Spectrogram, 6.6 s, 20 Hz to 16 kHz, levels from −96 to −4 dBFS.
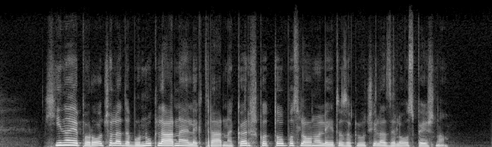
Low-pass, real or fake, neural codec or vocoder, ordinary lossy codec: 14.4 kHz; fake; codec, 44.1 kHz, 7.8 kbps, DAC; Opus, 64 kbps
